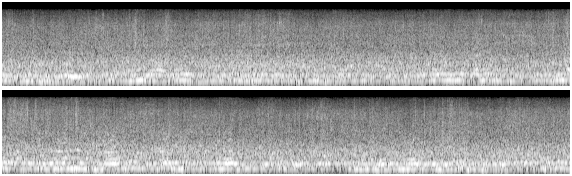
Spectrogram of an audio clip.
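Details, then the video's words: Many honeybees on a large orientation flight as the sun came out after colder days, in late March; a dense, continuous hum of overlapping wingbeats with shifting drone tones throughout. "Large Orientation Flight."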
